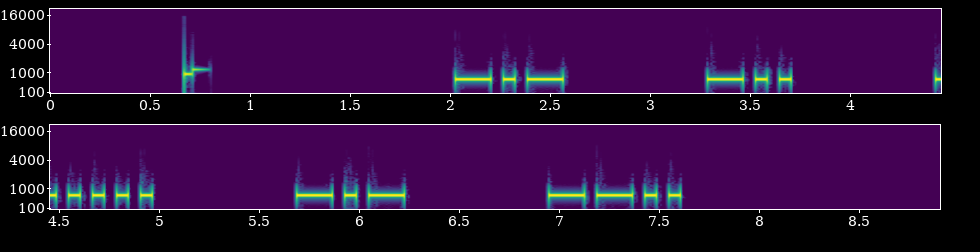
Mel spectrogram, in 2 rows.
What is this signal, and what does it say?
Morse code, heard as a keyed tone, about 20 wpm, spaced as for 9 wpm, 700 Hz. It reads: KD5KZ
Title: USA Call Signs - 5 Characters - 4x Character Spacing - 20wpm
